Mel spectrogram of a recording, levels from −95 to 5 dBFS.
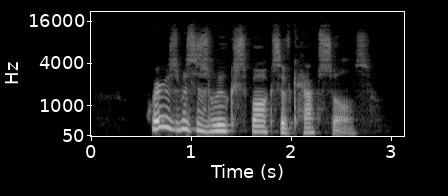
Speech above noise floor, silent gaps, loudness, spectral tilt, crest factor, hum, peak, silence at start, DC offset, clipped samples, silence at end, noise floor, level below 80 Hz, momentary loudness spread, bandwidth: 54 dB; none; -29 LUFS; -6 dB/octave; 20 dB; none; -10 dBFS; 0.6 s; under 0.1%; under 0.1%; 0.4 s; -82 dBFS; -70 dBFS; 11 LU; 14 kHz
